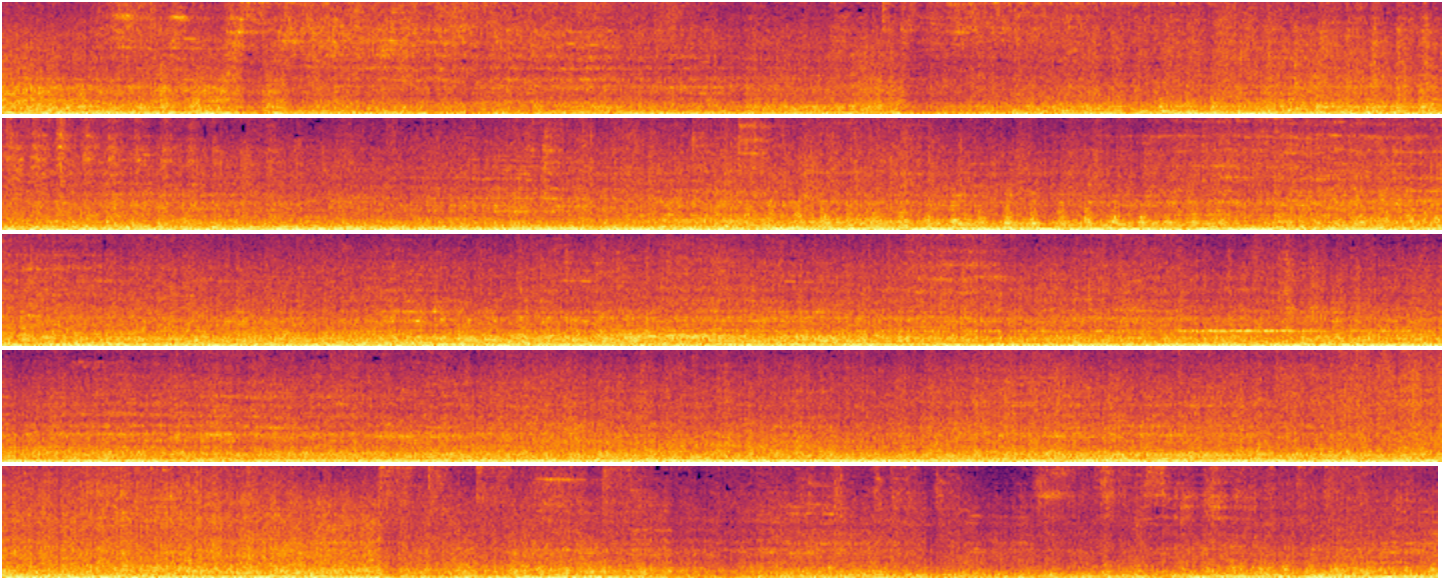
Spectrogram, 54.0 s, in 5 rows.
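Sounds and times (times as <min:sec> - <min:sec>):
freight train rumbling past: 0:00.0 - 0:53.9.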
